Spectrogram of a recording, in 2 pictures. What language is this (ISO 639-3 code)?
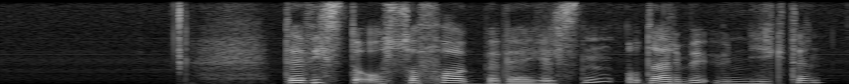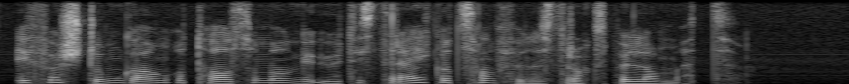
nor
